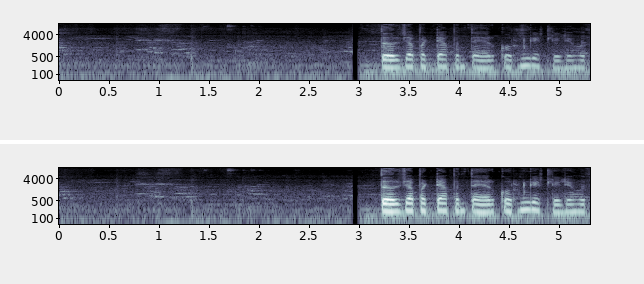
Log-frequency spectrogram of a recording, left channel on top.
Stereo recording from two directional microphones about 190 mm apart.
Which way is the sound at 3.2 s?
20° right (ahead or behind).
